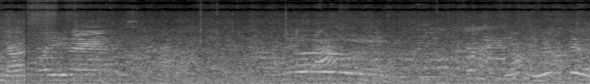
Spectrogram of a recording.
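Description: A plastic bag rustles close by.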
